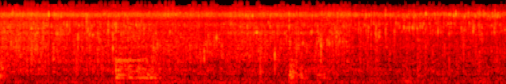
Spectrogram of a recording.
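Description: Mixed vegetables frying in oil in a pan: a steady close hiss of sizzling with a few faint clinks of stirring, nothing spoken.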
